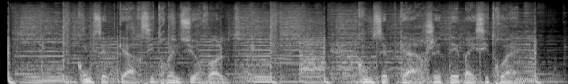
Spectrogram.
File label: FRENCH; CITROEN; tv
